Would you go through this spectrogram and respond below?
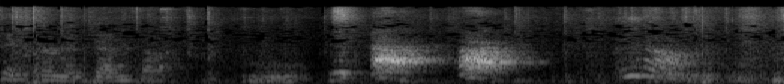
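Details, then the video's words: Puppy learning to bark: human voices talk at first, then two loud, sharp barks come close together, followed by a softer whining yelp. "Puppies Barking - Cute Puppies Barking Compilation"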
